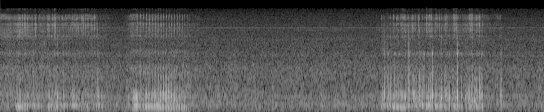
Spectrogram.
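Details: Chow chow (Cocoa) sleeping; light, rattly snoring in soft breath-linked bursts with quieter pauses, louder as footsteps approach and talking in background.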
